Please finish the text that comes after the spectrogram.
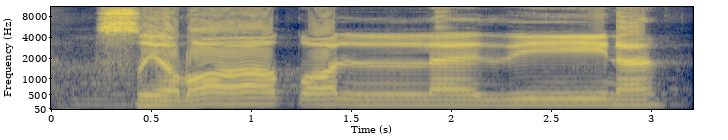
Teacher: alif lam syamsiyah pada lafal alladzina yang di mana lamnya harus tipis karena sifat lam itu tipis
